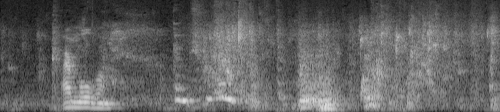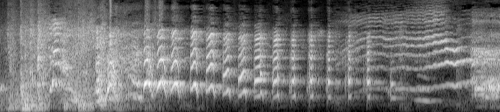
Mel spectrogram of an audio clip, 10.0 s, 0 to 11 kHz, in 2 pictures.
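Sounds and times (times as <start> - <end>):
splashing in bathwater: 1.8 - 6.7
person laughing: 6.0 - 9.2.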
